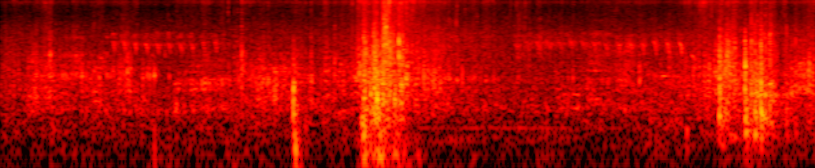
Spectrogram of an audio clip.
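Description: A plastic trash can and its lid being handled, rustling and clattering, loudest about four seconds in, with smaller knocks near the end. Birds chirp faintly in the background.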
